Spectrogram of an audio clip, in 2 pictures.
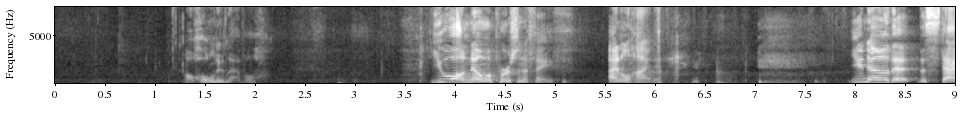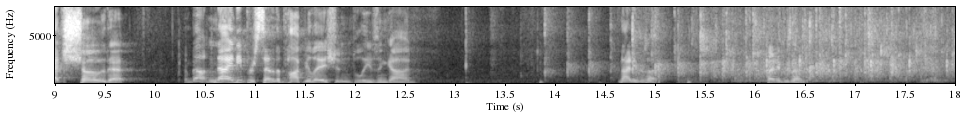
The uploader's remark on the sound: LIVE recording. Blue Ridge Estate Vineyard & Winery hosted their first Personal Growth Day, where five top-tier motivational speakers from the US and Canada delivered presentations.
